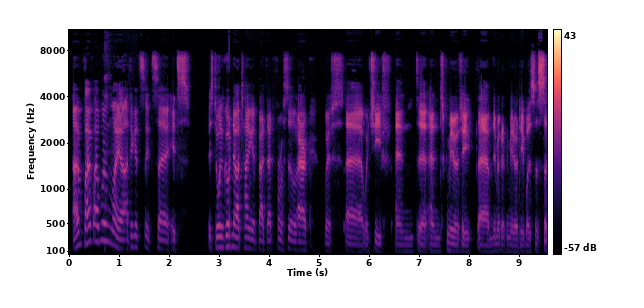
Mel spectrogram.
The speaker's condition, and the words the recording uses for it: Stuttering. Well, I stutter in general when I get too excited, but I try not to.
